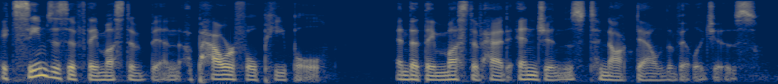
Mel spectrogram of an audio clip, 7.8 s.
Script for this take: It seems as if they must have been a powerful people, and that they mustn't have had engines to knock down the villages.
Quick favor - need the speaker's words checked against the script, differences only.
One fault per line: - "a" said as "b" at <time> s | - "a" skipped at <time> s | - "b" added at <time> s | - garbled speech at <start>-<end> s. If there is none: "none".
- "mustn't" said as "must" at 4.3 s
